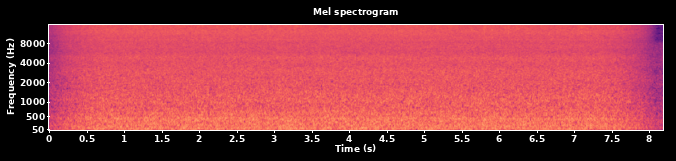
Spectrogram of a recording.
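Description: Monsoon floodwater rushes through small streams and channels in Dwarka, a dense, steady, loud roar of water that continues unbroken throughout.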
